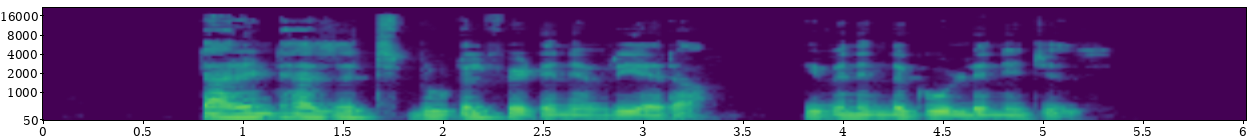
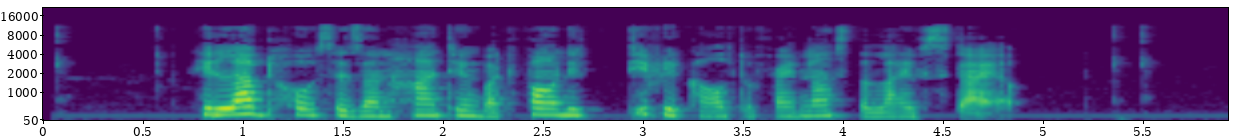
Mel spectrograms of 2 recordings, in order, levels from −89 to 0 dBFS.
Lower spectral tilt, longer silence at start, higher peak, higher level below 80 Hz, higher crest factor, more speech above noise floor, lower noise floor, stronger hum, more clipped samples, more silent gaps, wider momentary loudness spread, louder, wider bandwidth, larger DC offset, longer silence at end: first, -6.5 dB/octave vs -5 dB/octave; about the same, 0.8 s vs 0.75 s; second, -10 dBFS vs -2 dBFS; about the same, -62 dBFS vs -62 dBFS; about the same, 18 dB vs 22 dB; first, over 65 dB vs 37 dB; first, under -90 dBFS vs -59 dBFS; neither; neither; neither; second, 10 LU vs 15 LU; second, -26 LUFS vs -22 LUFS; first, 16.5 kHz vs 11.5 kHz; neither; second, 0.85 s vs 1.1 s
